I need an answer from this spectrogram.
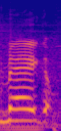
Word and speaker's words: Meg: smells amazing this is Meg from fanatic I was going to say it rhymes with egg thank you it's it's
